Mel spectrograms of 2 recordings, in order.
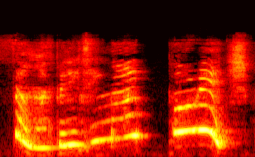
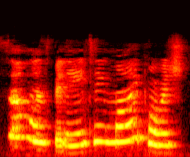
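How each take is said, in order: First: It is said in a great big voice. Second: It is said in a wee little voice. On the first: "bellowed in his great big voice" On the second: "in his wee little voice"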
